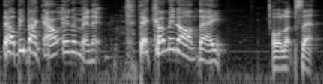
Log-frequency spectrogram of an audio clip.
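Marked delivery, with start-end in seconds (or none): 0.0-3.0 high, fast, mock-tearful pleading; hammed-up teary high voice; mock crying girl. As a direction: imitate a crying girl clinging to hope, pitched way up. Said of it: "crying and she's like".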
